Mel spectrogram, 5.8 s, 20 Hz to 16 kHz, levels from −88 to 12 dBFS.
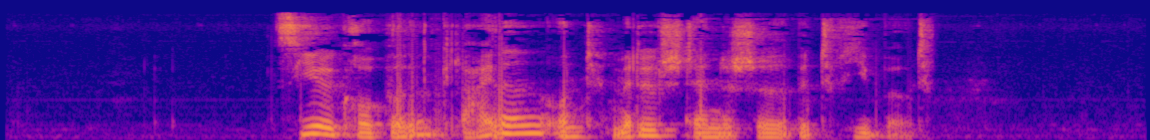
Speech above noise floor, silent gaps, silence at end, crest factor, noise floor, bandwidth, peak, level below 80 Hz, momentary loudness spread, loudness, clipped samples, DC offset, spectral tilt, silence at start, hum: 42 dB; none; 1.05 s; 18 dB; -60 dBFS; 11.5 kHz; -2 dBFS; -48 dBFS; 12 LU; -18 LUFS; under 0.1%; under 0.1%; -4 dB/octave; 1.4 s; none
